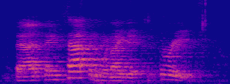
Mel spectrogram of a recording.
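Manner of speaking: ordinary talk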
